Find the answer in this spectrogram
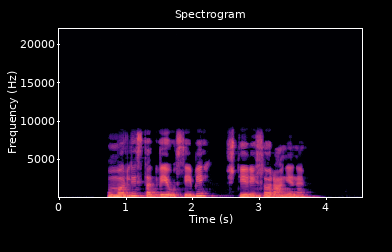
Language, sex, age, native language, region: Slovenian, female, 50-59, Slovenian, Central Slovenia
